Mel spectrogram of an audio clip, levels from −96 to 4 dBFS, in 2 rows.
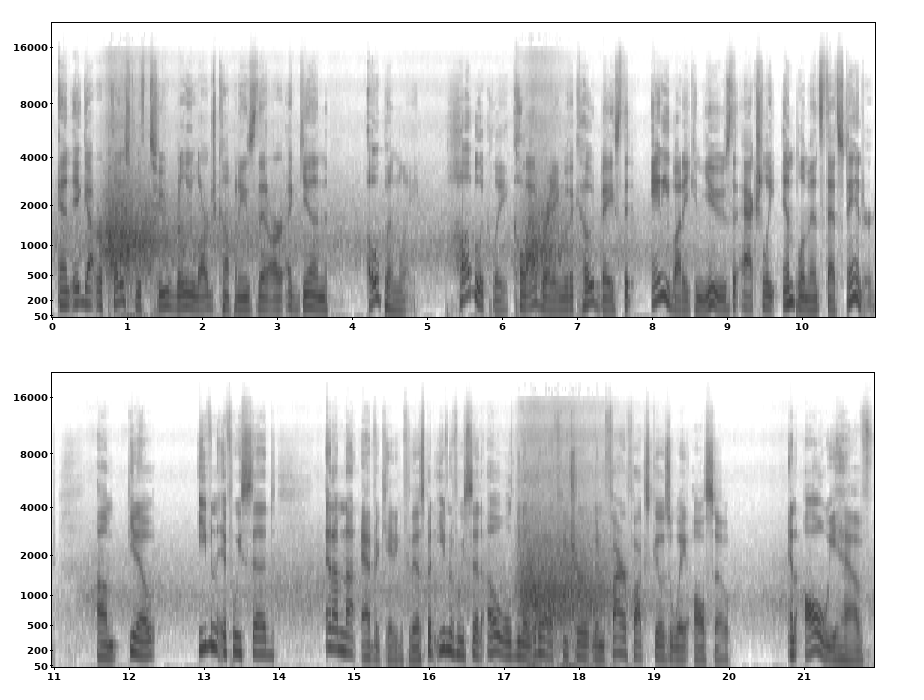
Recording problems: wind noise on the microphone; heavy; 1 dB above the speech

